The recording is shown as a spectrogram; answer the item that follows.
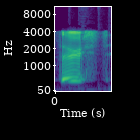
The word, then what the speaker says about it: THRST: them yeah uh th so thirst was just I came up with thirst but T R st t hrst it's kind of cool the way it's spelled I get a lot of people saying first coffee and after the third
